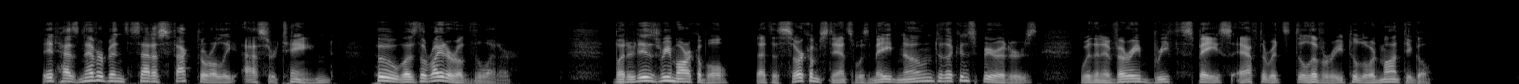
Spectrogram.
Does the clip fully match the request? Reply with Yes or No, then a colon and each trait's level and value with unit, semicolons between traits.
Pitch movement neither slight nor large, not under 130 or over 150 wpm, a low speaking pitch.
No: wide, 7.2 semitones; average, 145 wpm; low, 115 Hz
